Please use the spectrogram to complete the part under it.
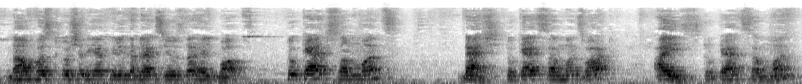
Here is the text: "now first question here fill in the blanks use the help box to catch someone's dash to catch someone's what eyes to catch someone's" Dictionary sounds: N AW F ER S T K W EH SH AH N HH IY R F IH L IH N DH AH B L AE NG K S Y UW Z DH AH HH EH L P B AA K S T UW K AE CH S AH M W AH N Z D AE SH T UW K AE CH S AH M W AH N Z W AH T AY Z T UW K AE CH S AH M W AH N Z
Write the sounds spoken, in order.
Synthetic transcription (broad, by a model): N AW F ER S T K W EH S AH N HH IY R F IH L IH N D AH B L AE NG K S Y UW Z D AH HH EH L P B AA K S T UW K AE CH S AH M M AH N S D AE SH T UW K AE CH S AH M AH N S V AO T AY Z T UW K AE CH S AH M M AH N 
